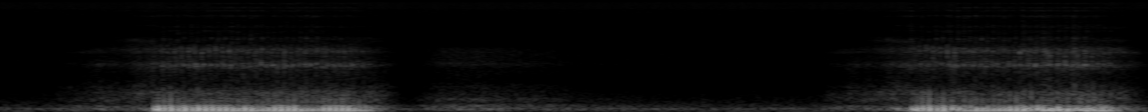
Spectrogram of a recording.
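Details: Loud, rough snores about four seconds apart with a faint whistle on top and quiet breathing out between them: snoring with a light whistle.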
